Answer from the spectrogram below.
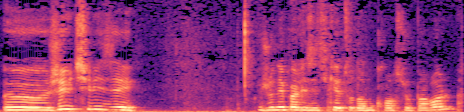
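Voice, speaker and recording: A woman's voice: on the high side, normal speed, a little mellow, slight background noise. A woman talking casually to her phone camera at home as a knitting podcaster, rambling with many fillers and self-corrections. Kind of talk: casual video chat. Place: at home, indoors.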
